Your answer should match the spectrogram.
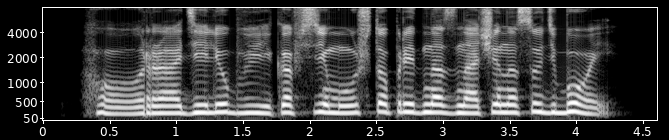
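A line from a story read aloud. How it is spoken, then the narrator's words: Growl. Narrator (Russian): прорычал он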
